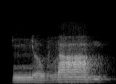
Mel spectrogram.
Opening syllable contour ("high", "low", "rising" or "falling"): low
